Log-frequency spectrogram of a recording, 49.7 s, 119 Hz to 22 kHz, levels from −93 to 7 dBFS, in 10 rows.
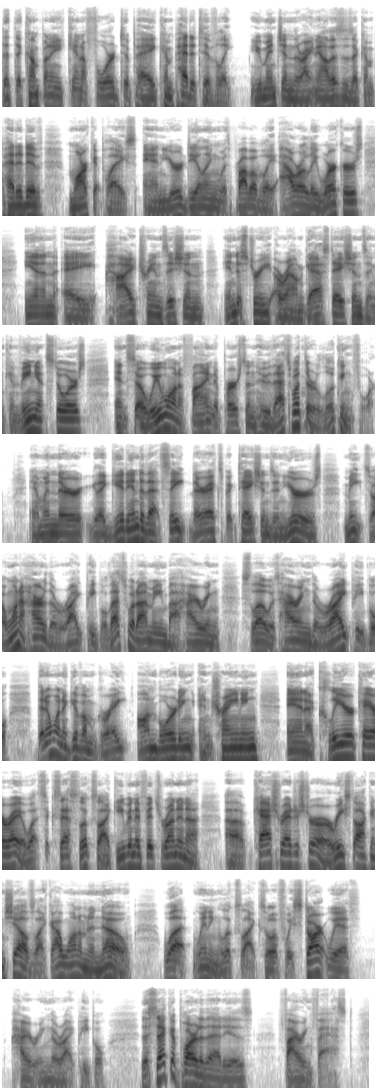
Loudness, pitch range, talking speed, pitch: -20 LUFS, 90-115 Hz, 170 wpm, 100 Hz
